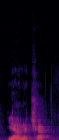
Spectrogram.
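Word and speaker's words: Janáček: Anyway, it's Janicek Quartet.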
